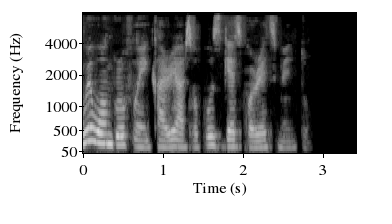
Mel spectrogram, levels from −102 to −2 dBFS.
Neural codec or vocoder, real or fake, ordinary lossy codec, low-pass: none; real; AAC, 32 kbps; 7.2 kHz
